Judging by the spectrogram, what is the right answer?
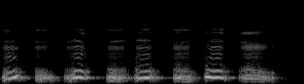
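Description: A person imitates the clucky chitters of a Eurasian eagle owl: seven or eight quick, throaty vocal bursts in an even rhythm, close and clear with no other sound.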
